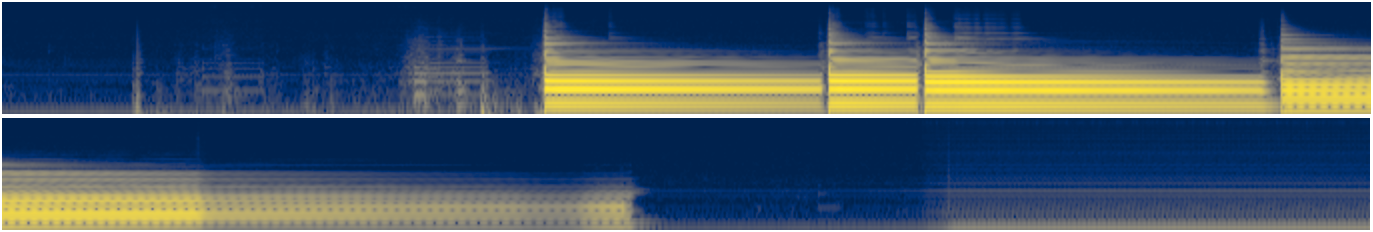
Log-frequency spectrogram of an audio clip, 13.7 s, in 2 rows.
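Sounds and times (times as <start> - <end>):
electric guitar: 0.7 - 10.0.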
